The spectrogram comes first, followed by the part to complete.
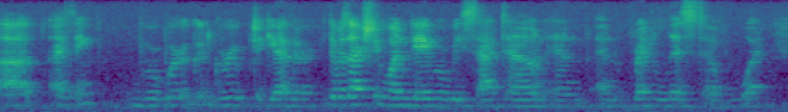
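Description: Noticeable background noise surrounds a woman speaking at a fairly quick pace. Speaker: actress promoting a TV show. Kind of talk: interview answer. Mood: cheerful, laughing often. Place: home room.

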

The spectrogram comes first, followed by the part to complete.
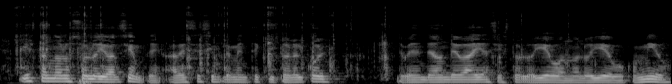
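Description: Noticeable background noise sits behind a man talking at a very fast pace. His pitch is fairly low and his intonation fairly even. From Peru. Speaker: YouTuber, pocket knife collector; YouTuber. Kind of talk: show-and-tell video.

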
